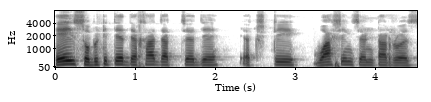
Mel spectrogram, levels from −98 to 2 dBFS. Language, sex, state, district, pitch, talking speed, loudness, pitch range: Bengali, male, Assam, Hailakandi, 145 Hz, 120 wpm, -19 LUFS, 140-160 Hz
